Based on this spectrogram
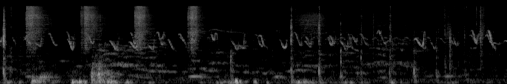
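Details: Grey francolin chicks while feeding: rapid, high, thin peeping chirps, often rising or falling, from several birds, broken by loud broadband bursts of knocking and handling noise.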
